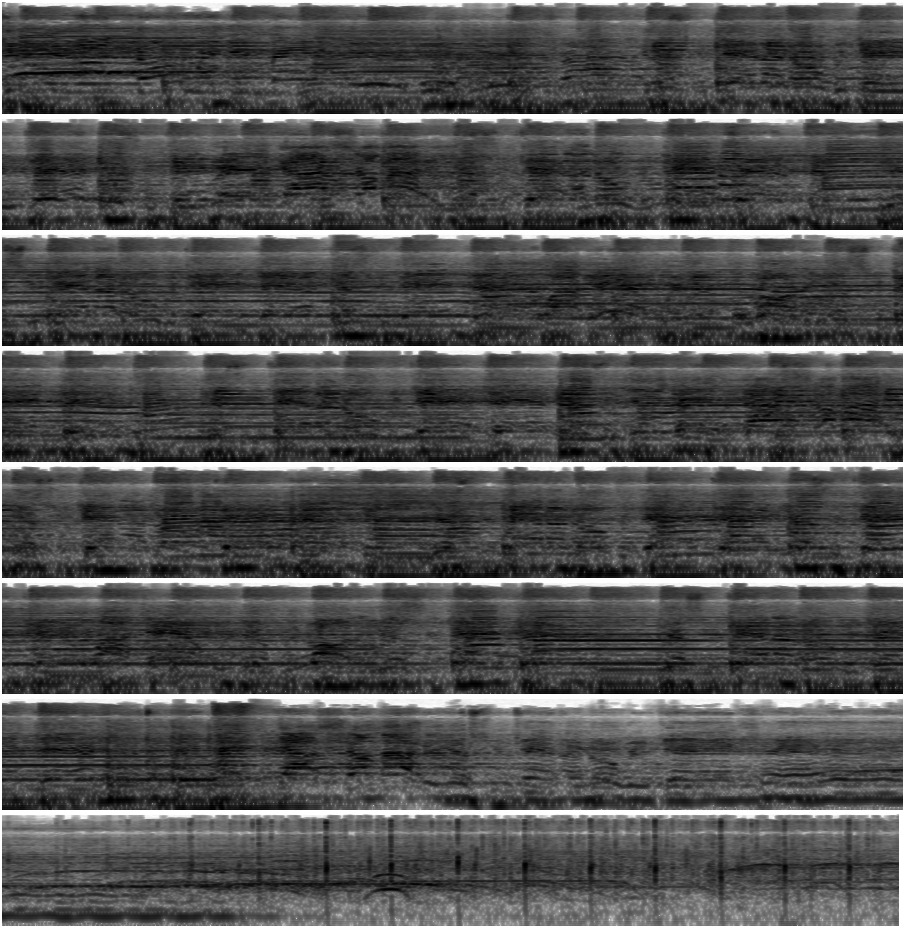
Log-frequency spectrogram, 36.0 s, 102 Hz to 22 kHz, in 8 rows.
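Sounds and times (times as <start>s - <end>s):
drum and bass beat: 0.0s - 28.4s
held horn chords: 0.0s - 28.7s.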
